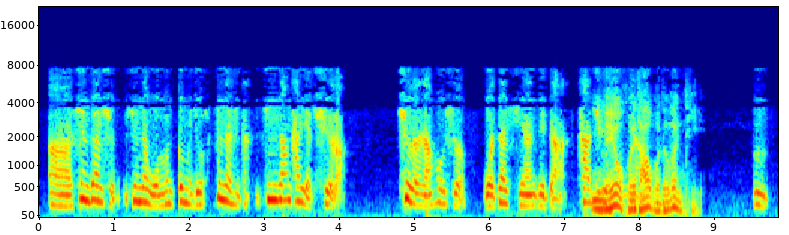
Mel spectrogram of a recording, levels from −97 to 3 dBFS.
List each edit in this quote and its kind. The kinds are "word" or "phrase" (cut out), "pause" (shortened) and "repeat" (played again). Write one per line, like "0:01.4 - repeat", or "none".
0:02.3 - pause
0:07.1 - pause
